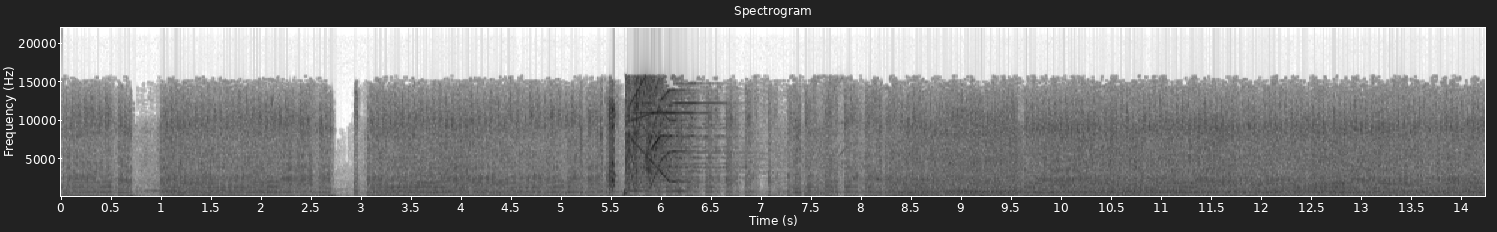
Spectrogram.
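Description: A car's tyres rumble over rough dirt.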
